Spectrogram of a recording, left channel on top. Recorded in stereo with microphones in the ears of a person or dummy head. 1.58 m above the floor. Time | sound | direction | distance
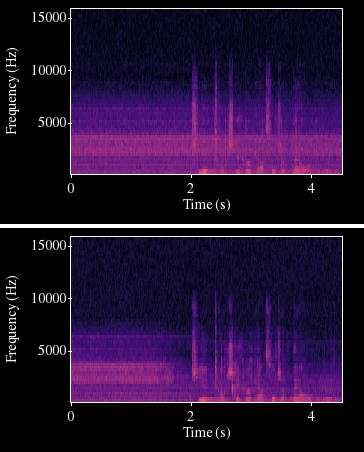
2.0 | a man speaking | 5° left (ahead or behind) | 2.5 m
